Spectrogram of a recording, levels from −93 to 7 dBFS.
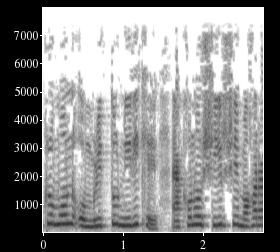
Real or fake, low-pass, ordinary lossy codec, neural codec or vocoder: real; 7.2 kHz; none; none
